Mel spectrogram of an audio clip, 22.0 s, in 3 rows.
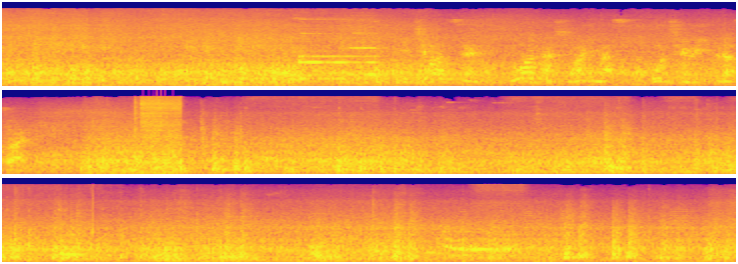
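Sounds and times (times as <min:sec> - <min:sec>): train running noise: 0:00.0 - 0:22.0
short hiss: 0:08.7 - 0:09.2.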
